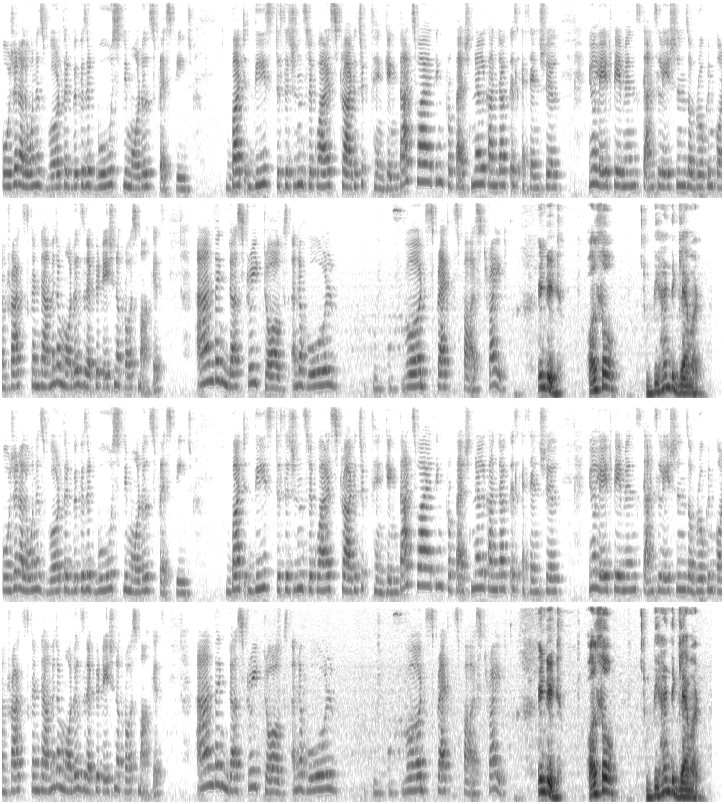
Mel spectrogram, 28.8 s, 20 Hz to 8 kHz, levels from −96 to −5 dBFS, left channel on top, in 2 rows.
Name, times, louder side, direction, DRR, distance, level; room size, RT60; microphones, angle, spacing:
voice 1, 0.0-3.7 4.5-11.1 11.4-17.5 18.0-21.1 21.8-23.3 23.6-24.4, left 1 dB, 25° left, 3.7 m, -45 dB
voice 2, 25.1-25.6 26.1-26.7 27.3-28.4, right 4 dB, 75° right, 0.6 m, -27 dB
12.5 x 11.0 x 2.6 m
head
